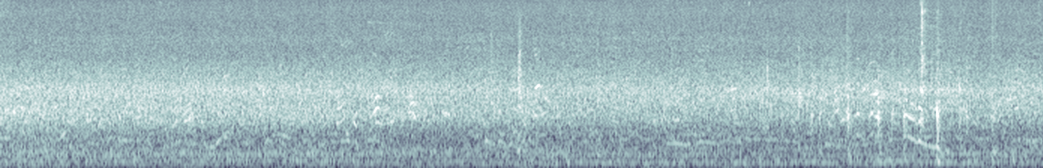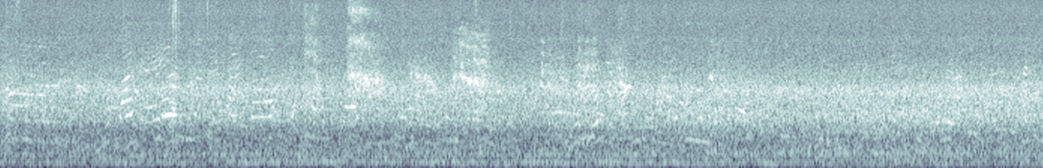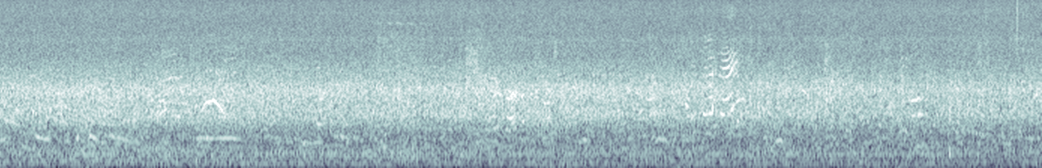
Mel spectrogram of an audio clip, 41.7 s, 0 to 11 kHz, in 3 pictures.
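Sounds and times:
children playing in a city centre park in the evening: 0.0s - 41.7s
constant low rumble of traffic: 0.0s - 41.7s
children's shouts and calls: 11.0s - 23.9s, 26.4s - 31.2s, 36.4s - 38.2s.

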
